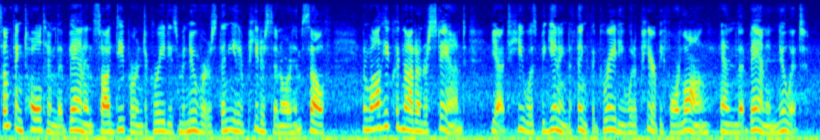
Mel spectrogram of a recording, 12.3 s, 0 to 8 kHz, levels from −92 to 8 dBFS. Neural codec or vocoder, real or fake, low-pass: none; real; 7.2 kHz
